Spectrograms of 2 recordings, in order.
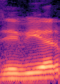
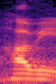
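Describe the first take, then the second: First: The name begins with a buzzing z sound. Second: The name begins with a breathy h sound. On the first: The speaker calls it wrong. "याचं नाव लिहिलेलं आहे झेवियर" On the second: The speaker calls it right. "तिकडे जेचं उच्चारण होत नाही"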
